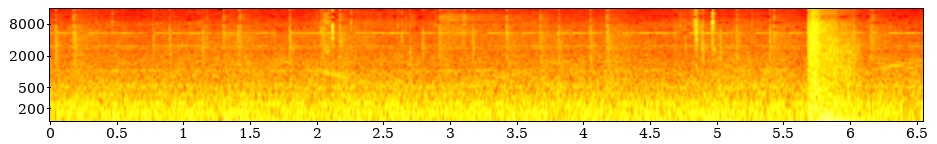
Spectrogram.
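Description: A flashbang grenade detonates with one sharp boom during a room-clearing assault in the video game SWAT 3, set against a constant loud background of game ambience.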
